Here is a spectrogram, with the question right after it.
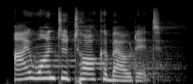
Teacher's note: Listen to how to and the first part of about become lighter.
